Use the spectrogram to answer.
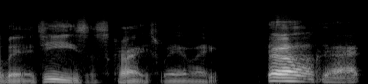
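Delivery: normal talking voice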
